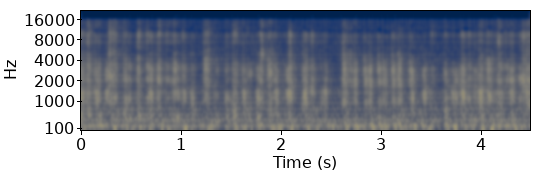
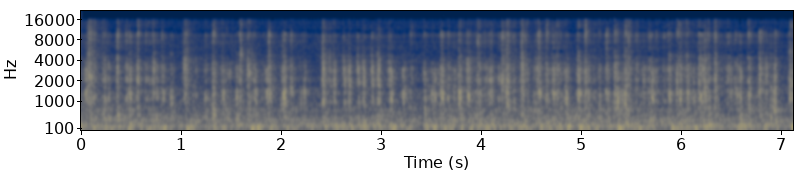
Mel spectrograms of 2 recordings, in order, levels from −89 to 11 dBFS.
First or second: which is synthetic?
first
